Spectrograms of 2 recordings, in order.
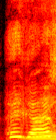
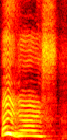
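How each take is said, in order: First: It is said in a normal-pitched voice. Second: It is said in a high-pitched voice.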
